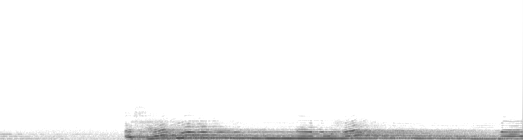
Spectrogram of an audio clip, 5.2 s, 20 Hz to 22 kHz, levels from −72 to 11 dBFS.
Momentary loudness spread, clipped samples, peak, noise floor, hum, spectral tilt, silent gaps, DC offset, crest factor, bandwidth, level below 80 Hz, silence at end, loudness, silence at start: 11 LU; under 0.1%; -12 dBFS; -57 dBFS; none; -7.5 dB/octave; none; under 0.1%; 14 dB; 4.2 kHz; -78 dBFS; 0 s; -26 LUFS; 0.05 s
